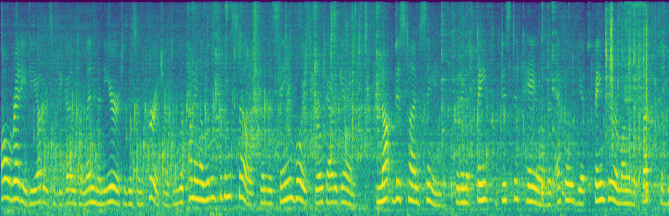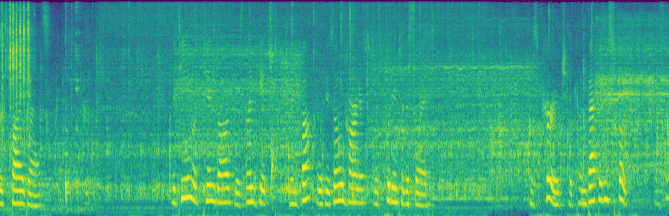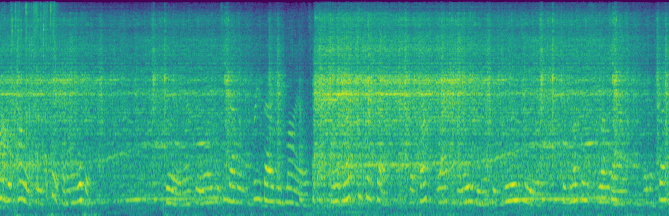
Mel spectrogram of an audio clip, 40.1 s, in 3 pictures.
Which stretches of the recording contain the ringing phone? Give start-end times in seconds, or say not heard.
12.1-14.1.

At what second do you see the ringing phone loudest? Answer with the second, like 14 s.
14 s.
